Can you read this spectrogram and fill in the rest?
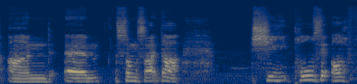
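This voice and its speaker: High-voiced man chatting, off the mic. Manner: chatty, informal. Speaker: reaction channel host. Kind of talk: casual music video reaction commentary. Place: small room at home, indoors. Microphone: camera a little way off. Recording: distant camera microphone.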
